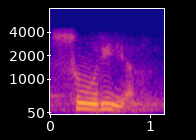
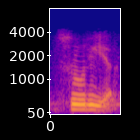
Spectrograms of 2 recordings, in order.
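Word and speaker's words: سوريا: In the Arabic language, Syria is pronounced as Surya. Surya.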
